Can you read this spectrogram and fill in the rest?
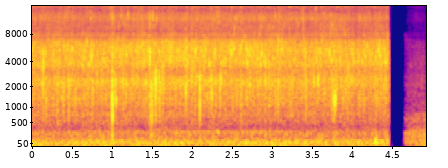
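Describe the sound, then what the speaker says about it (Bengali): Chanda fish fry in a pan, giving a dense, continuous close-up sizzle sprinkled with small sharp crackles and pops until it cuts off abruptly near the end. "তো মাছগুলো আমি সবগুলো এভাবে ভেজে নিব"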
